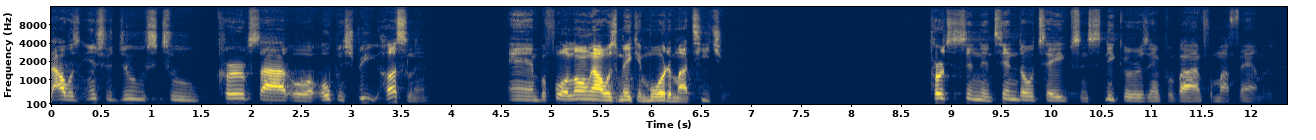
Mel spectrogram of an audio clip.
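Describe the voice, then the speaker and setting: A man in his forties delivers a rehearsed founder's pitch in an earnest, storytelling manner, stretching out key phrases for weight. His voice sits at an everyday middle pitch. The sound carries a long echo from a big hall. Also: fairly bright tone. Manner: earnest storytelling with drawn-out emphasis. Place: stage in a large event hall. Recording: echoey hall.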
